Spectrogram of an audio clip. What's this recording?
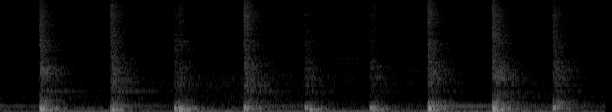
golpes de pie en un escalon de metal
